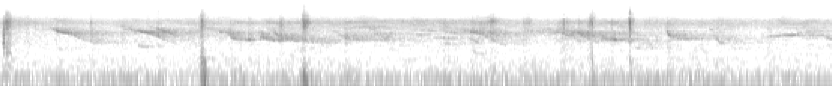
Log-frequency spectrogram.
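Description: Birds calling in the background: repeated short chirps falling in pitch, one or two a second, over a steady low hum. Two sharp clicks come about two and three seconds in.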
